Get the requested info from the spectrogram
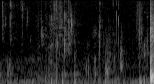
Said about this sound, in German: Jetzt muss ich mal was trinken.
